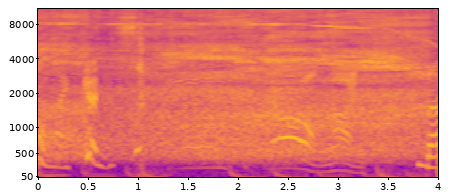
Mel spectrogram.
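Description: Electric ducted fan of an E-Flite F-16 Thunderbirds 80 mm RC jet running at high power in reverse thrust on the landing rollout, braking the jet. It makes a steady, loud rushing whine.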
